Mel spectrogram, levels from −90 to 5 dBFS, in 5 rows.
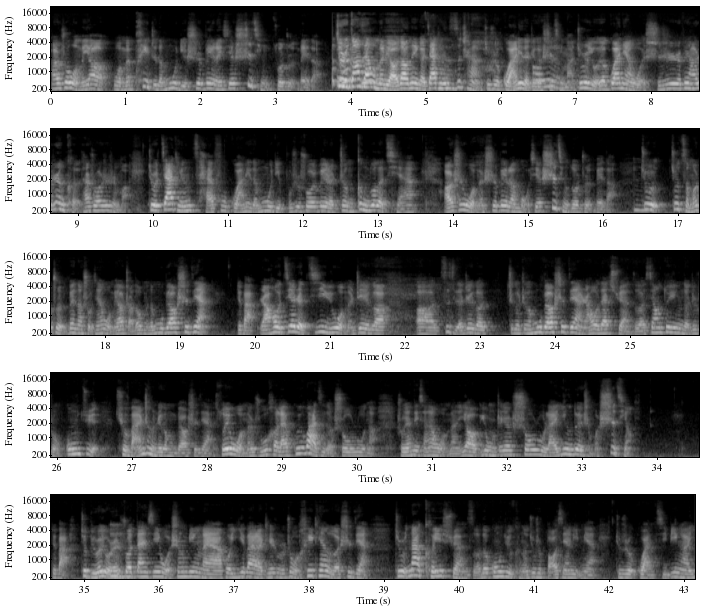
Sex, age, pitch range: female, 20-39, 170-230 Hz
